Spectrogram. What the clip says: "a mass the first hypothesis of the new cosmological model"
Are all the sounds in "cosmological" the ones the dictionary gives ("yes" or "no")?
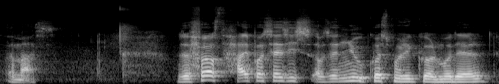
no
